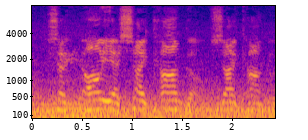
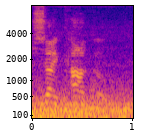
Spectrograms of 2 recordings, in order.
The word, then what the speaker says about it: Chicago: I want to try it because that white dude, Shy Congo, yeah. Chirac, Shy Congo, yeah. I don't put the UE. I just spell it out CHIRAQ.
